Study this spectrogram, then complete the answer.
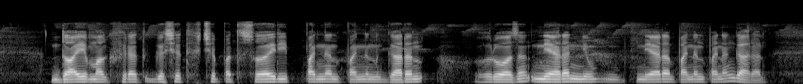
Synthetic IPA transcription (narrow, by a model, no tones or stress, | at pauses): d̪aːjimɐɡfʰiɾɐt̪ɡɐʃʰit̪ʰt͡ʃʰipɐt̪ʰsoːɾiːpɐnʲːɐnpɐnʲːɐnɡɐɾɐn | ɾoːzɐnːeːɾɐnneːɾɐnpɐnʲːɐnpɐnʲːɐnɡɐɾɐn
